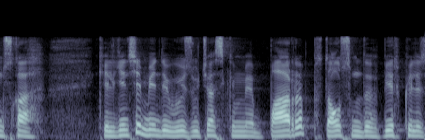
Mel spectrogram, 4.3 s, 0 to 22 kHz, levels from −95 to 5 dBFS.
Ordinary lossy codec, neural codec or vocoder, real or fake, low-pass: none; none; real; 7.2 kHz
